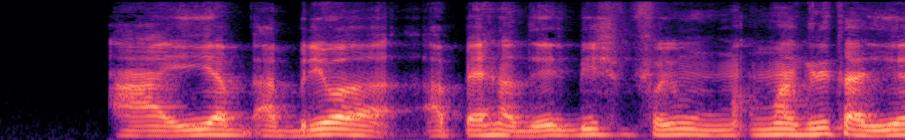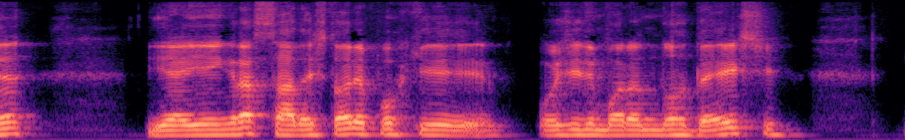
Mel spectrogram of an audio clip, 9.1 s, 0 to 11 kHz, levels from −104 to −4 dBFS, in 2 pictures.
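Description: No technical faults are audible.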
